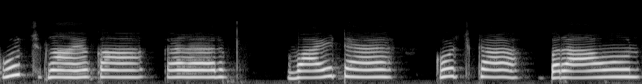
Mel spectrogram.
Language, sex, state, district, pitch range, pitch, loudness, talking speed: Hindi, female, Punjab, Fazilka, 330-345 Hz, 335 Hz, -10 LUFS, 95 wpm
